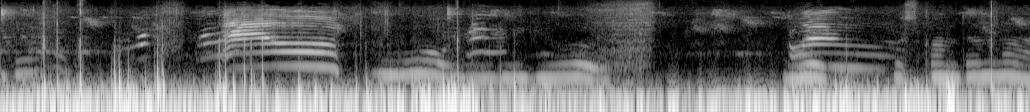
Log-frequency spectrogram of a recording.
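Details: Tabby cat meowing in a way likened to a duck: a long, drawn-out harmonic meow, then a string of shorter, bending meows in quick succession, over low rumbling handling noise and scattered clicks.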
